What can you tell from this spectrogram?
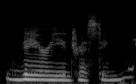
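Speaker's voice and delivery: ordinary delivery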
